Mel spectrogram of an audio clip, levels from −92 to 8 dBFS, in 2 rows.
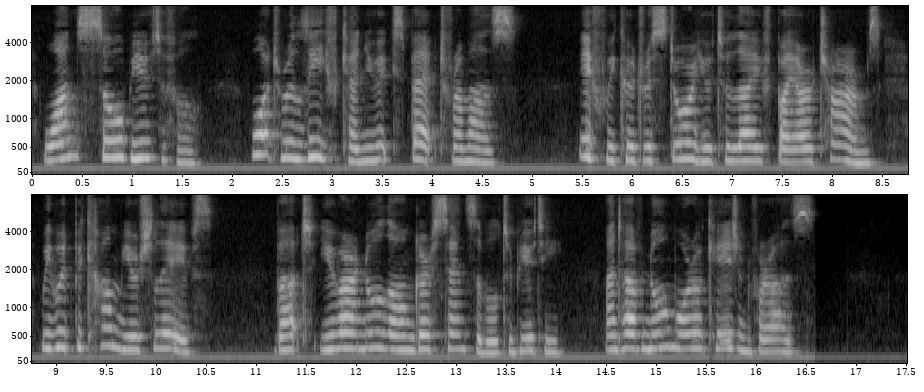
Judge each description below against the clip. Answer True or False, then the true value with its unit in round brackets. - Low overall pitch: False (255 Hz)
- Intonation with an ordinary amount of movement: True (3.2 semitones)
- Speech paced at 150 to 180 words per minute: False (135 wpm)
